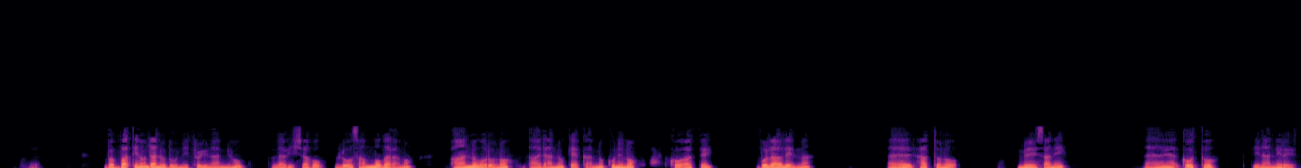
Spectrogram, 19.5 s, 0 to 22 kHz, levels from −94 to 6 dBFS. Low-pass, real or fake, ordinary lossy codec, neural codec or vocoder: 5.4 kHz; fake; MP3, 24 kbps; codec, 16 kHz, 0.3 kbps, FocalCodec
